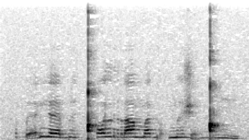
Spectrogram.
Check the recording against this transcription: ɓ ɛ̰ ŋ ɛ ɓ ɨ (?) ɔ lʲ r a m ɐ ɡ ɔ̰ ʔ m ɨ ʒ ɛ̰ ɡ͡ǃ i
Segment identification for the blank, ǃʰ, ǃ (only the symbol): ǃʰ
